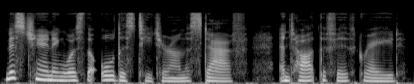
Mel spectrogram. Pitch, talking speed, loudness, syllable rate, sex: 175 Hz, 205 wpm, -19 LUFS, 4.9 syllables/s, female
